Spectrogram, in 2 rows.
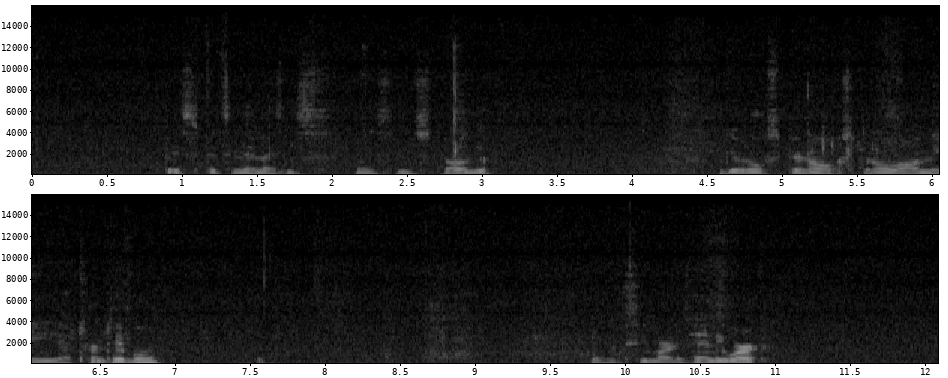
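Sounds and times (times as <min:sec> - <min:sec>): soft rustle: 0:00.1 - 0:12.0
man speaking: 0:00.9 - 0:03.1, 0:04.6 - 0:07.0, 0:09.8 - 0:11.0.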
